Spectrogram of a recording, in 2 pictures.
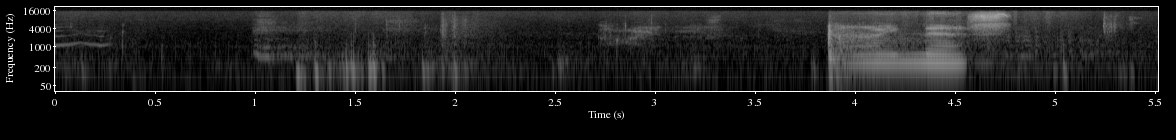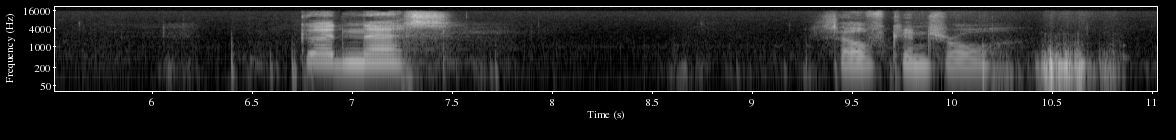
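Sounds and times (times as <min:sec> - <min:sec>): people whispering: 0:02.7 - 0:03.7.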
